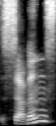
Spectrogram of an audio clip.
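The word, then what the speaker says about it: CEvNS: is a process um which we pronounce sevens these days um where you have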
